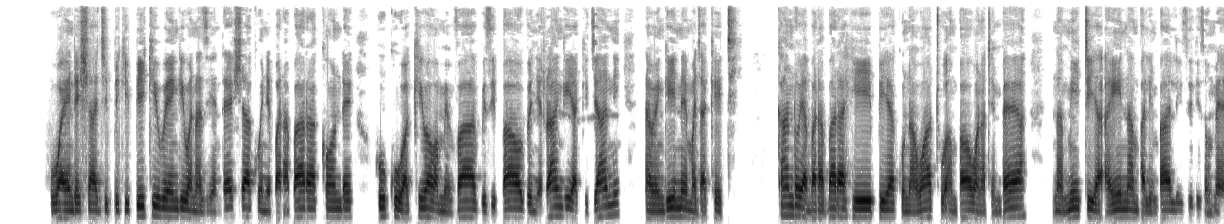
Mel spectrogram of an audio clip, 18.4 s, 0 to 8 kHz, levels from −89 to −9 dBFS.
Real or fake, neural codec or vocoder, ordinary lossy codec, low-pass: real; none; MP3, 48 kbps; 7.2 kHz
